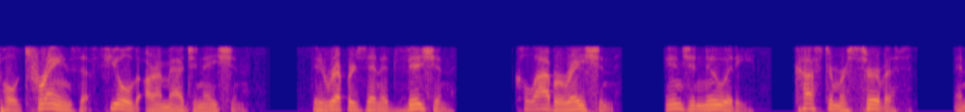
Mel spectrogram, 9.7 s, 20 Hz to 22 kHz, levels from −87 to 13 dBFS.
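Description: Speech, carried throughout by Dialogic VOX ADPCM, the 4-bit adaptive coding used for phone menus and voicemail. Nothing reaches above about 3.8 kHz, which fits an 8,000-sample-per-second VOX file at 32 kbps. The coding damage is plainly audible as a gritty hiss that rides on the speech and rises and falls with it. A plain telephone-band filter would give the same dull top but no grain. G.711 μ-law at the same band gives a finer roughness than this gritty hiss. At 5.85 s there is a DC step, a sudden jump in the waveform's zero line like a converter recalibrating or an offset input being switched in. It is heard as a single low thump or click while the speech carries on unchanged. The offset then drains away within a fraction of a second, as a high-pass at about 2 Hz would pull it back. That recovery marks it as a baseline shift, not a dropout.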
